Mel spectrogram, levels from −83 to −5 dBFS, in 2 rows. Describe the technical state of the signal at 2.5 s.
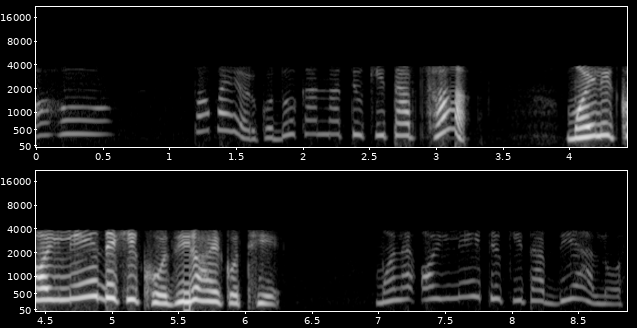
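At 2.5 s the signal carries the Bluetooth CVSD headset codec, present across the whole clip. Each sample is reduced to a single up-or-down bit, consistent with a 64 kbit/s link, and the step size adapts to follow the waveform. The damage is plainly audible: the band is cut off at 4 kHz, sibilants sound scratchy, loud high-frequency sounds smear where the step cannot keep up, and a granular hiss sits underneath. A spectrogram would show a hard ceiling at 4 kHz with nothing above it and a grainy noise floor. The waveform would show stair-stepped, slope-limited edges on sharp peaks. The level change from the talker shifting position around 2 s is natural.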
